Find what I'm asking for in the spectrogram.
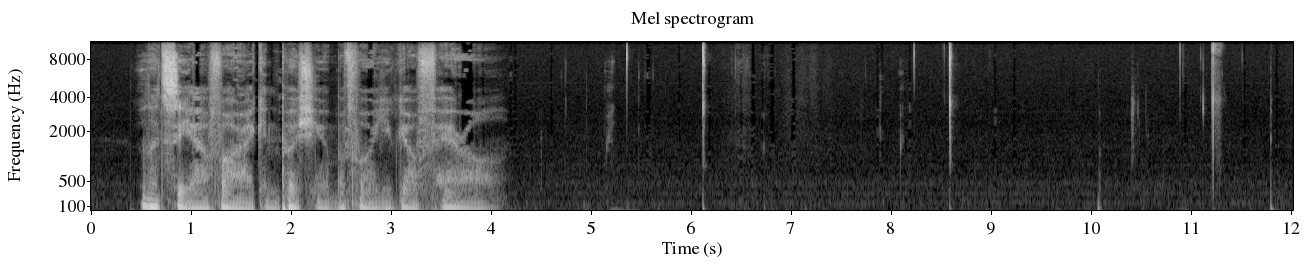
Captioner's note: kissing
